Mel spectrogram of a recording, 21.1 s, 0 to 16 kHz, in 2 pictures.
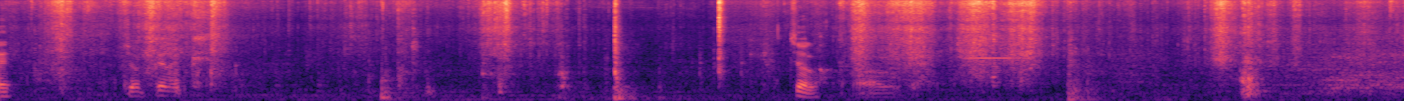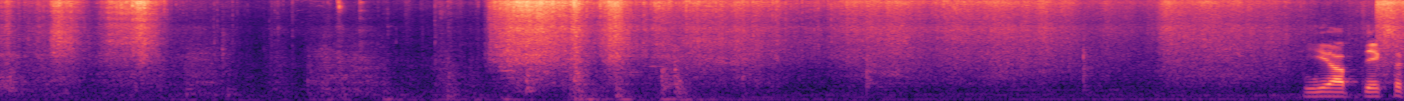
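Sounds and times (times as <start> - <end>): oven casing scraping cabinet: 9.1 - 16.3.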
